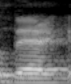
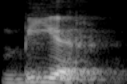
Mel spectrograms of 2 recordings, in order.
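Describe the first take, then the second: First: The vowel sounds like the one in 'bare'. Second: The vowel sounds like the one in 'beer'. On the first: The speaker calls it right. "इसको बेयर कहते हैं" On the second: The speaker calls it wrong. "आप गलत हैं"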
